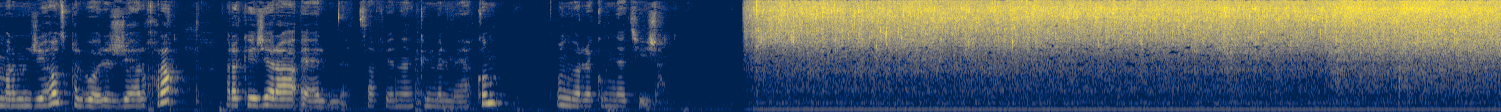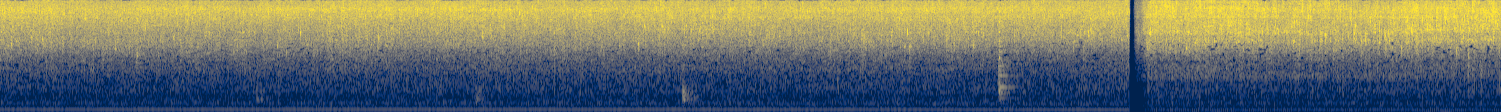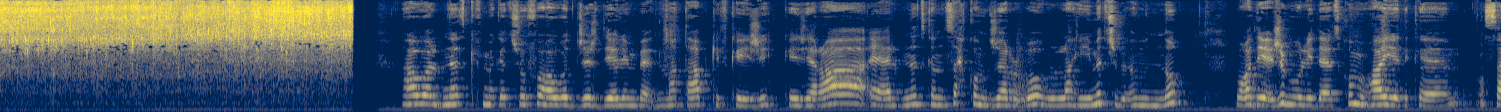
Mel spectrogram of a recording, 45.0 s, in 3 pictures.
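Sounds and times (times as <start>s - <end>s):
chicken sizzling in frying pan: 7.4s - 33.6s.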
